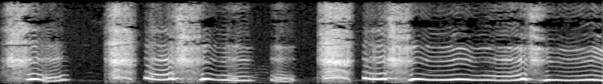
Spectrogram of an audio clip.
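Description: A girl crying: a string of short sobbing cries, then from about halfway through one long, wavering wail.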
